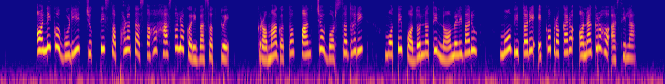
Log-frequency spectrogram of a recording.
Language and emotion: Odia, sad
